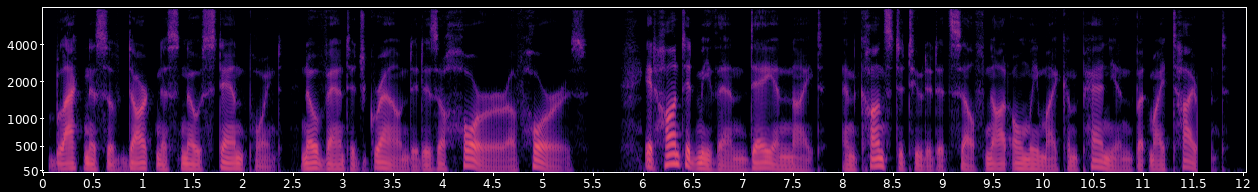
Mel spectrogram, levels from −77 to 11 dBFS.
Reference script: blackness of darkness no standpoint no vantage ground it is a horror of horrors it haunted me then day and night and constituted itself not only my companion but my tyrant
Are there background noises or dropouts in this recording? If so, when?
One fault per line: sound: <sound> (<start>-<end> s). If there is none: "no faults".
sound: dropout (11.5-11.7 s)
